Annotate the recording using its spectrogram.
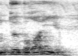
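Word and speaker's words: de Broglie: tu as du lambda de Brey qui s'écrit de Brogli d'ailleurs mais c'est bien de Breil et puis voilà puis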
